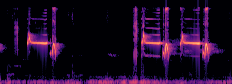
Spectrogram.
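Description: A prinia sings three phrases, each a high, level whistle that drops into a lower buzzy chirp, about a second and a half apart, over a faint low hum.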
